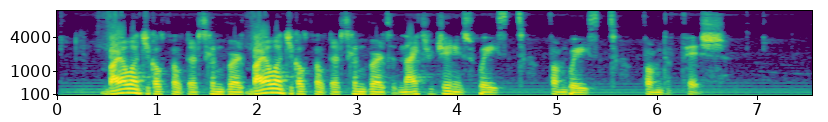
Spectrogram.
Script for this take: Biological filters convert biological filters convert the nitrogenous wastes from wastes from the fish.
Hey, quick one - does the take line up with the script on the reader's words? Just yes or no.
yes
